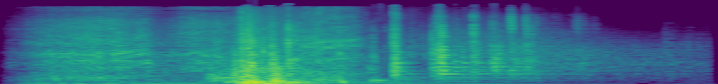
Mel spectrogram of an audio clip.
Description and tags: hockey outdoor player checked into boards +stick fall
